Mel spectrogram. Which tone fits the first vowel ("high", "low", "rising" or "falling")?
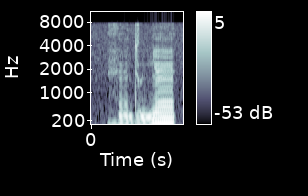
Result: low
